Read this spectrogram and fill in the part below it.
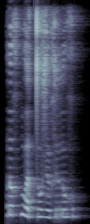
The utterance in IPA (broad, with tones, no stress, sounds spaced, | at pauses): ɾ ɤ˦ x ɠ u˦˨ ɐ̯ tː u˧ z ʉ˧ x r u˦ x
